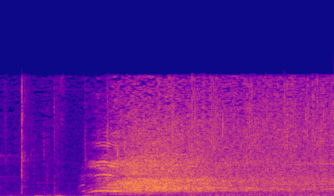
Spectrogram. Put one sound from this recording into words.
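A large crowd cheers and roars in an echoing hall.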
